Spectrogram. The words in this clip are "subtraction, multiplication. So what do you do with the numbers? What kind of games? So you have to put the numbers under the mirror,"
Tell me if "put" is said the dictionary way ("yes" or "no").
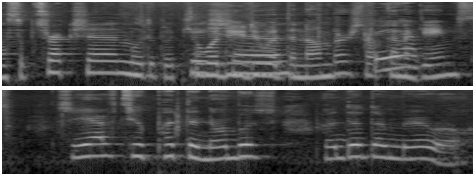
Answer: yes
